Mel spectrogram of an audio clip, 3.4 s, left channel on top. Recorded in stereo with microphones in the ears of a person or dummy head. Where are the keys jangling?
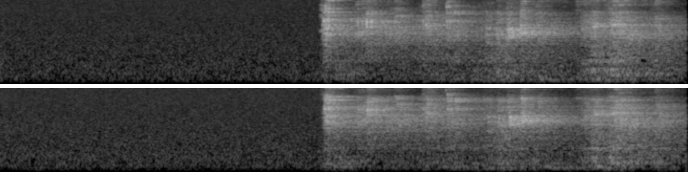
70° left (ahead or behind), 2.5 m; by 3.4 s 85° left, 5 m.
